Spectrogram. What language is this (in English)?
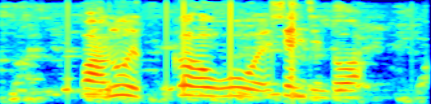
Chinese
